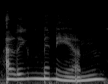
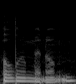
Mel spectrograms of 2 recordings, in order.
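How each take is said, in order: First: It has five syllables, ending in -inium. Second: It has four syllables, ending in -inum. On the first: It sounds more fancy. The speaker calls it right. "I prefer the British pronunciation of it" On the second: It sounds less fancy. The speaker calls it wrong. "than being like aluminum"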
